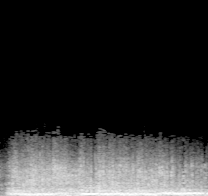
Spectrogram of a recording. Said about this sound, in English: Uh, King Kong, when it was not a human voice being slowed down, it was also a lion's roar and a tiger's roar that was run backwards and slowed down.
